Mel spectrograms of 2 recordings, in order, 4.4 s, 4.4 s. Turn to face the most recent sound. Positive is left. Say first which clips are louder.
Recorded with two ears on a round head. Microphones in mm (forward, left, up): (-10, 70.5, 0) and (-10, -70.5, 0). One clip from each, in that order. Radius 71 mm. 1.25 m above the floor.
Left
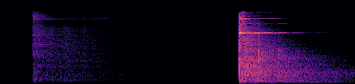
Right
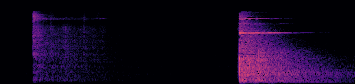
# left 7 dB
turn(degrees=50)  # may be behind; listen again after turning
